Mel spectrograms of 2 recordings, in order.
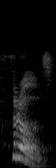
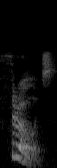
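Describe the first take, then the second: First: The th is a voiceless dental fricative. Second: The same.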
